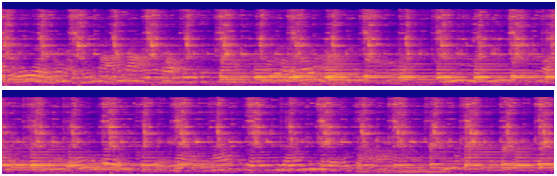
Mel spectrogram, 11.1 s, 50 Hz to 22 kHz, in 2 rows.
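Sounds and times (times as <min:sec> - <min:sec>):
jingle bells shaken: 0:00.0 - 0:11.0
plucked two-string lute melody: 0:00.0 - 0:11.0.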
